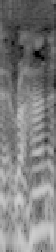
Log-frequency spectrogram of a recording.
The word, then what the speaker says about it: Reihana: So the correct pronunciation is Reihana Street, Orake.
